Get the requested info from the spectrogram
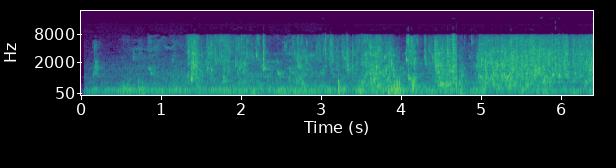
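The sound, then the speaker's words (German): Gentle waves of the Nile river lap and slosh against the shore of Kursaia island near Cairo, Egypt, at dusk, in steady, irregular splashes, moderately loud, with a low steady hum underneath and no voices. “Abenddämmerung auf Kursaia, eine Insel mitten im Nil, dessen Wellen ans Ufer schlagen.”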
